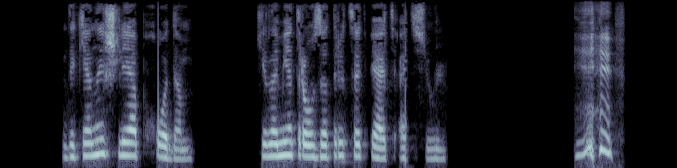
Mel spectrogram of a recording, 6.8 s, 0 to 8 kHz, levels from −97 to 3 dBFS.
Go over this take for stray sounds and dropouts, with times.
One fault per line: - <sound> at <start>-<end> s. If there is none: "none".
- laugh at 5.7-6.2 s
